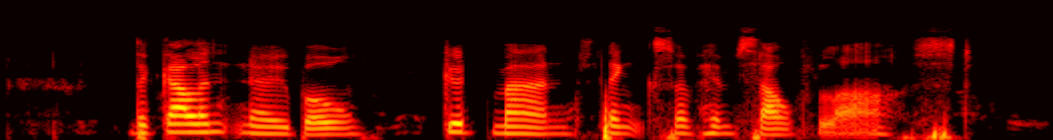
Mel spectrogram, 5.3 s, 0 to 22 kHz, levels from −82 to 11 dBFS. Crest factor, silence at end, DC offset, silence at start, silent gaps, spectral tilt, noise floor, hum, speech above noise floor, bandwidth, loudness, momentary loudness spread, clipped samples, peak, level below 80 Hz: 20 dB; 0.5 s; under 0.1%; 0.65 s; none; -5.5 dB/octave; -60 dBFS; none; 36 dB; 9.6 kHz; -25 LUFS; 13 LU; under 0.1%; -4 dBFS; -44 dBFS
